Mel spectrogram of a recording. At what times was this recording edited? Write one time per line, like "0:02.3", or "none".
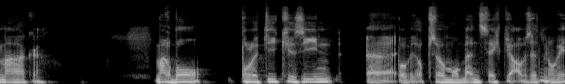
0:04.0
